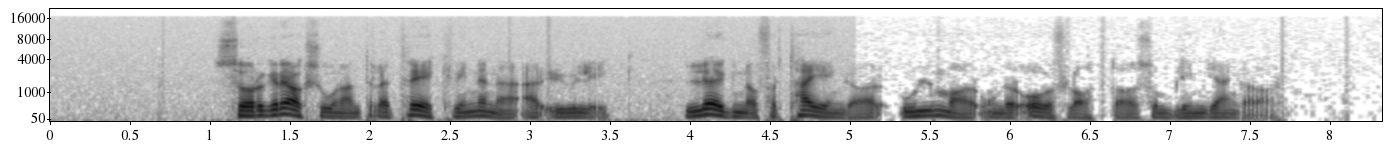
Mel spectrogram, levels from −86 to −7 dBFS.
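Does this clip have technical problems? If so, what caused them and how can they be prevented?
Yes. From 5.03 s to the end at 8.33 s, overdone noise removal sets in. The background drops and breaks up into twinkling specks. Its quiet parts fall near the noise estimate and get cut along with room noise about 26 dB down. Use a gentler reduction setting and check by ear.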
